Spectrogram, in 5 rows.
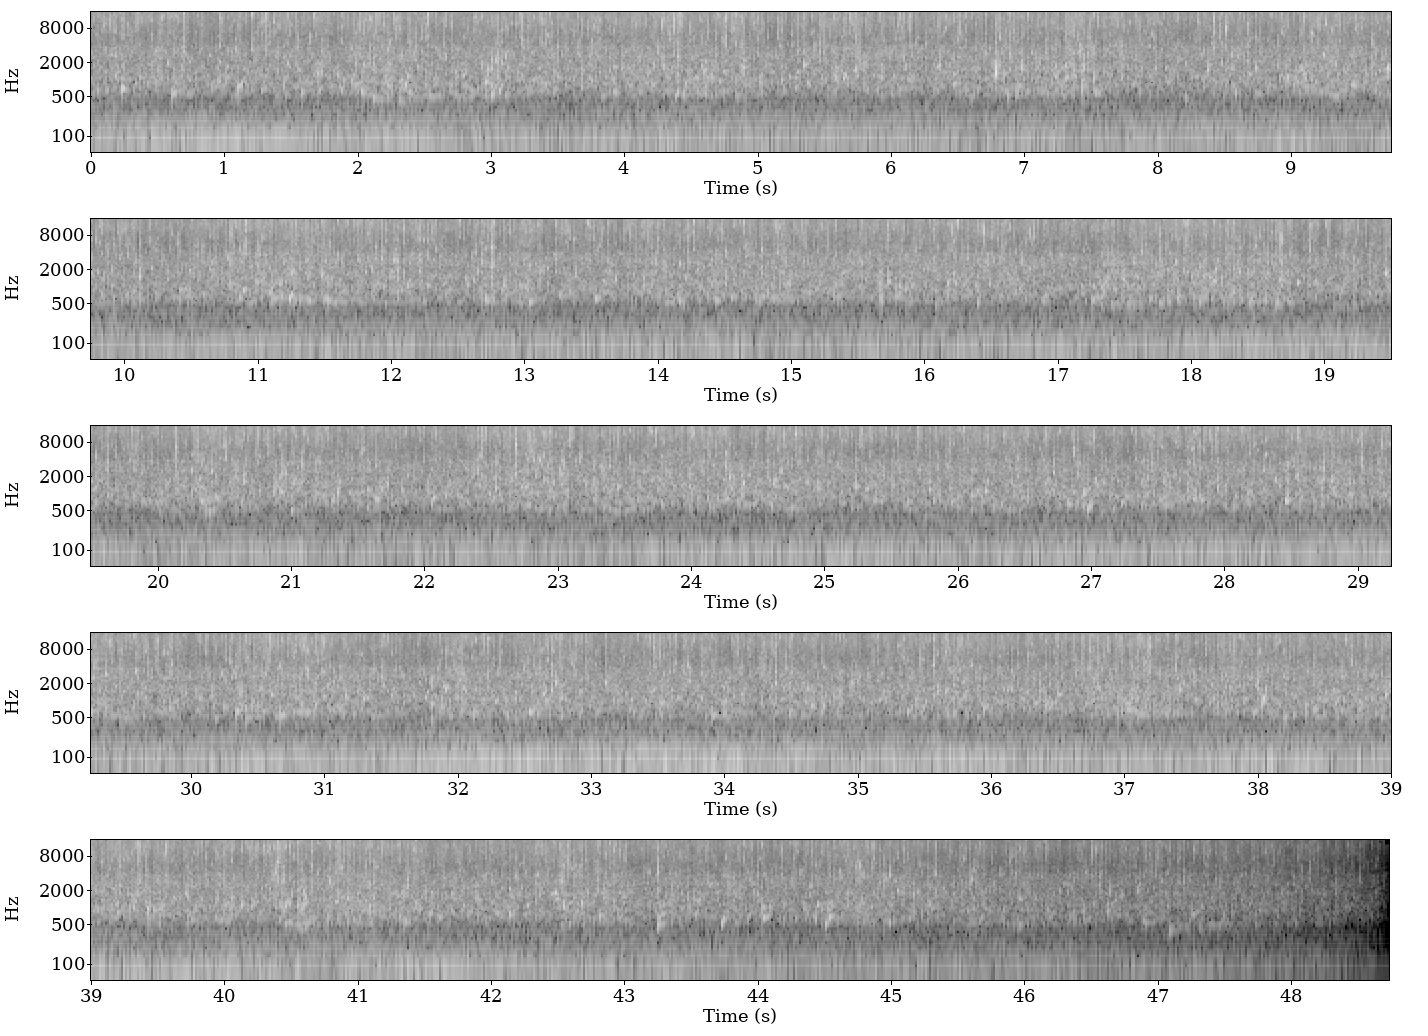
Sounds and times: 0.0s small river 48.7s

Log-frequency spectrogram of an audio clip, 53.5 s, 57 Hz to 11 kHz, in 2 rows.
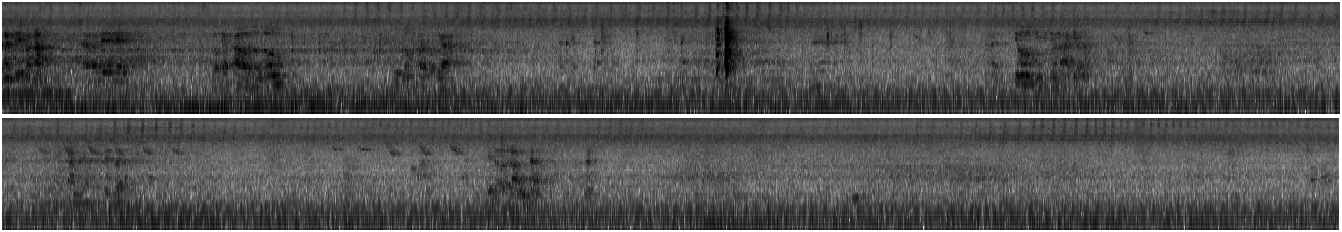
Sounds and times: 0.0s Traffic Sound 31.0s

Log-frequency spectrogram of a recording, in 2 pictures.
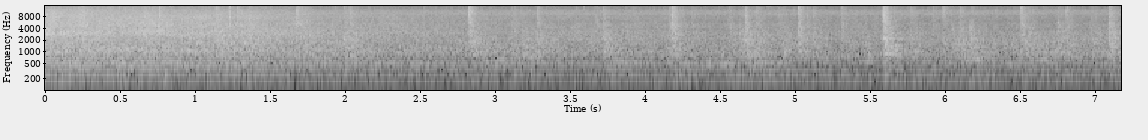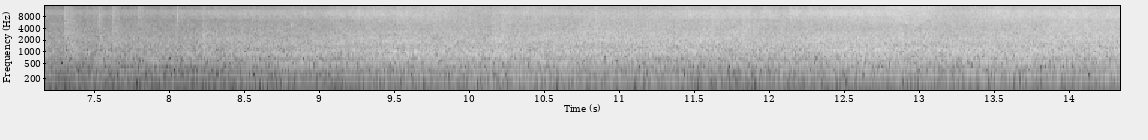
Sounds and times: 0.0s Traffic 3.1s
0.0s Rain 14.3s
7.5s Traffic 14.3s

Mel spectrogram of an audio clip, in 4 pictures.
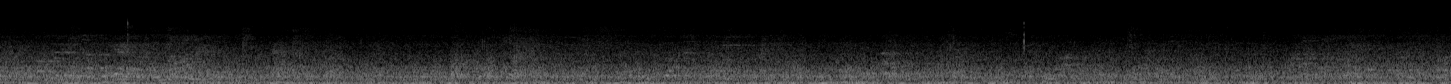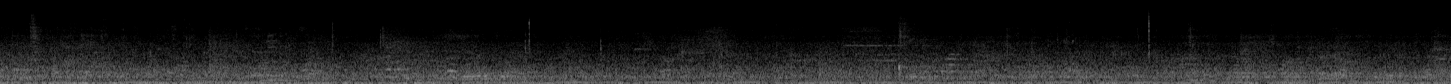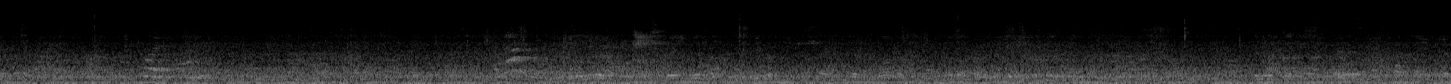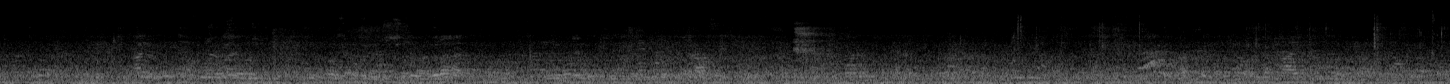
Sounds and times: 0.0s Subway 58.0s

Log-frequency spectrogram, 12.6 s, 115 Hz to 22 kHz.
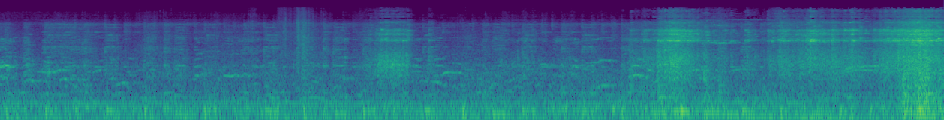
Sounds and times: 3.6s beer bottle recycling 7.3s
8.2s beer bottle recycling 12.5s

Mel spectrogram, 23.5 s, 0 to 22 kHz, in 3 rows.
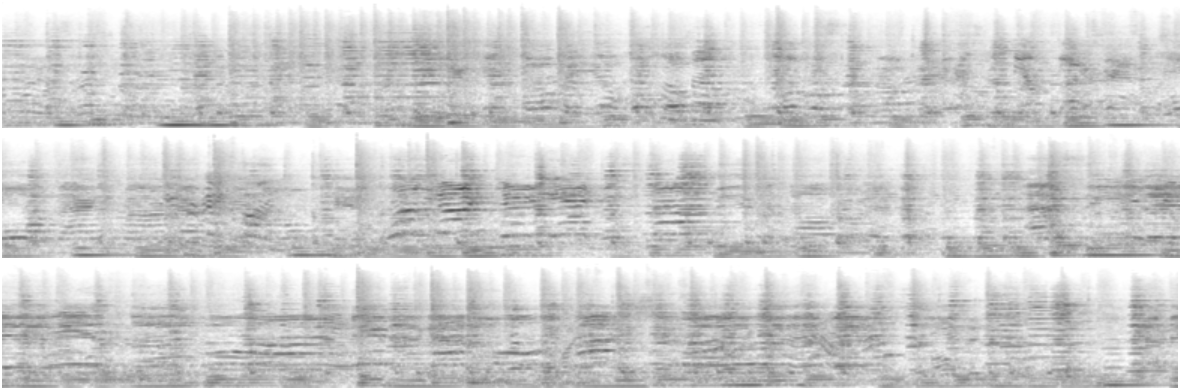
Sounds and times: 0.0s folk band 23.5s

